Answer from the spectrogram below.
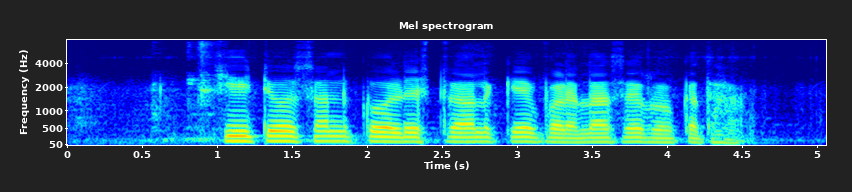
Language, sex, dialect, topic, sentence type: Bhojpuri, male, Northern, agriculture, statement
